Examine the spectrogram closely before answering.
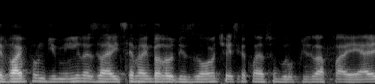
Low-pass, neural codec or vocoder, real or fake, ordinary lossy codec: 7.2 kHz; codec, 24 kHz, 1.5 kbps, HILCodec; fake; AAC, 48 kbps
